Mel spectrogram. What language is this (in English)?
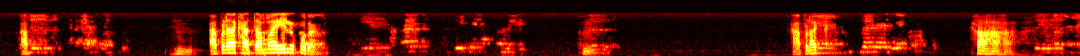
Gujarati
